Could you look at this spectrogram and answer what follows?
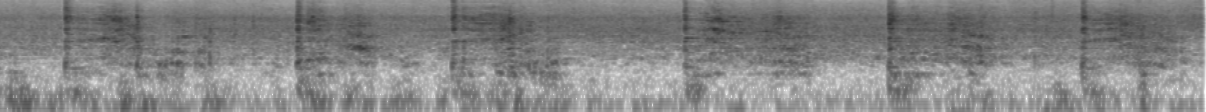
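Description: Mixed vegetable sabzi stirred in a pan on high heat, with a steady loud sizzle broken by regular scraping strokes of the spoon, about every second.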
